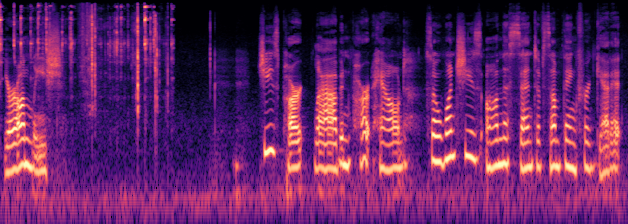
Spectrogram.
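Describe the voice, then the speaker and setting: An actress playing a terse, no-nonsense dog handler in an audio drama, clipped and matter-of-fact. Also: female voice, a little high, measured pace, creaky. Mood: brisk, guarded. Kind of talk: naturalistic audio drama acting.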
